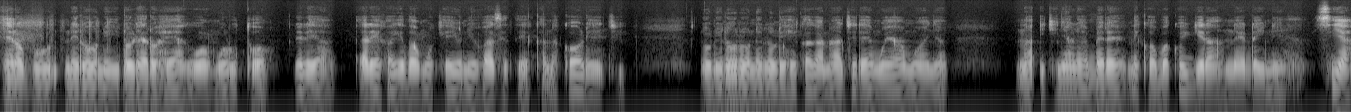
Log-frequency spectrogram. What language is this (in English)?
Kikuyu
